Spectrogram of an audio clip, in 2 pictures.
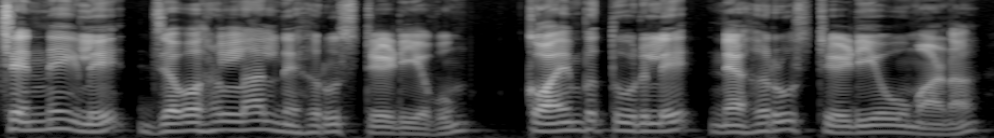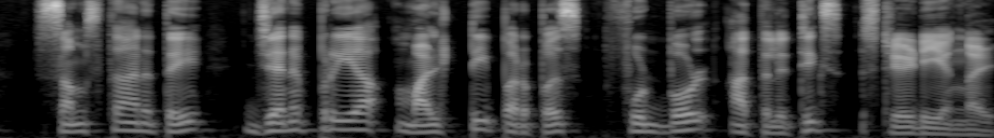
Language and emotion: Malayalam, neutral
